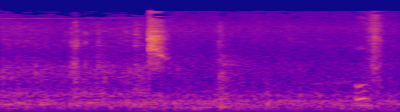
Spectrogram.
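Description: Summer toboggan sled running steadily in its steel trough as it is towed uphill, with a sharp click about three-quarters of a second in.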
